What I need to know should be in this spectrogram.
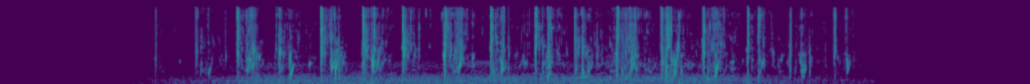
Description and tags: Walk - Pud
Walking in a pud
CZ, Czech, Panska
